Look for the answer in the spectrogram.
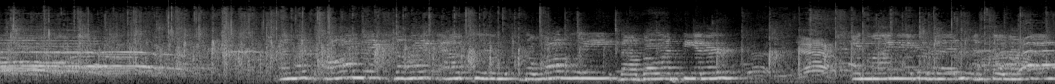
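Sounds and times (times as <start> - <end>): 
audience round of applause: 0.0 - 5.1, 7.6 - 10.5
speech: 2.8 - 7.5, 8.1 - 10.5.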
